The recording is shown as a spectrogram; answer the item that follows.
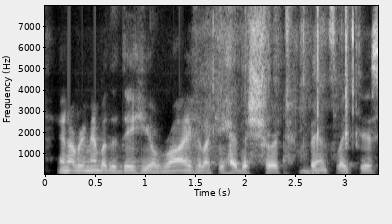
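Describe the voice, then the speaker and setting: In a Brazilian accent, a man talks at a very fast pace. His fairly low voice keeps a monotone, flat intonation. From Brazil, Rio de Janeiro. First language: Portuguese. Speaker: martial arts instructor. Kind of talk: casual interview. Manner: halting, many repeats.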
